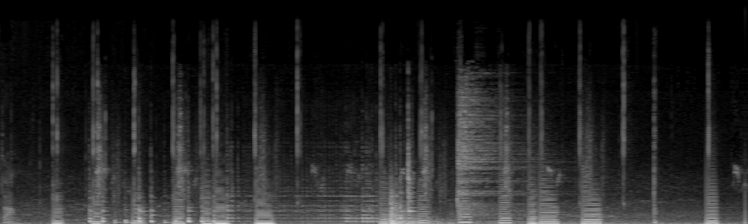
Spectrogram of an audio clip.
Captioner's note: birds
